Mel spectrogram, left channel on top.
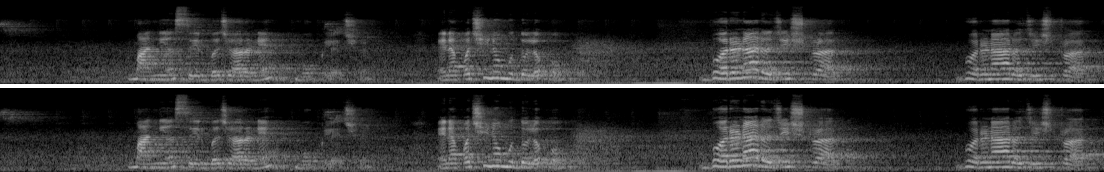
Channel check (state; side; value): normal; both; correlation 0.53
